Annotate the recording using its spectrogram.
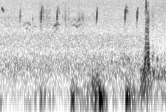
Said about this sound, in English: There's a bridal titmouse and some other birds.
